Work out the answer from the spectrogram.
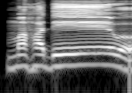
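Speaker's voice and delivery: Mahadev stretched out slowly as one word; slow blended reading of Mahadev. Shown as a demonstration. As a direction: draw out Mahadev slowly, joining the syllables. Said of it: "एक एक अक्षर का उच्चारण करके".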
